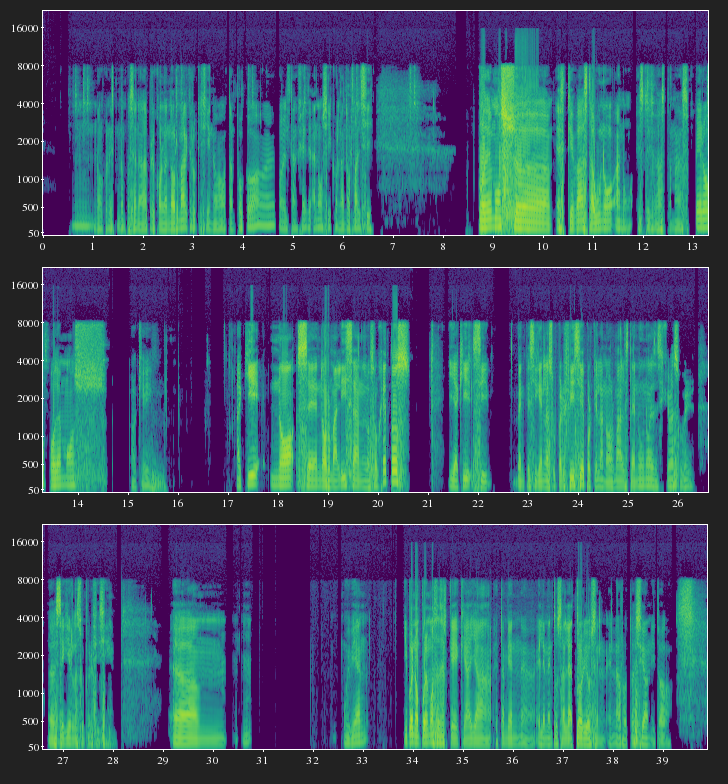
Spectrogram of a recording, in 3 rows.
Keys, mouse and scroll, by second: 2.2-4.2 middle drag, 8.0-9.2 drag, 9.2 middle click, 13.8-16.7 middle drag, 24.8-27.6 middle drag, 31.6 shift+d, 33.1 click, 37.3 alt+c.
